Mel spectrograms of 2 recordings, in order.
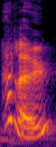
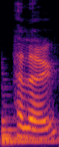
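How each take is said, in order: First: It sounds like greeting a show audience. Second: It sounds like answering a phone call.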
